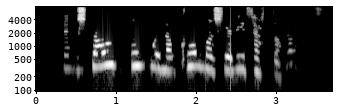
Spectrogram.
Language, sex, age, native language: Icelandic, male, 12, Icelandic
